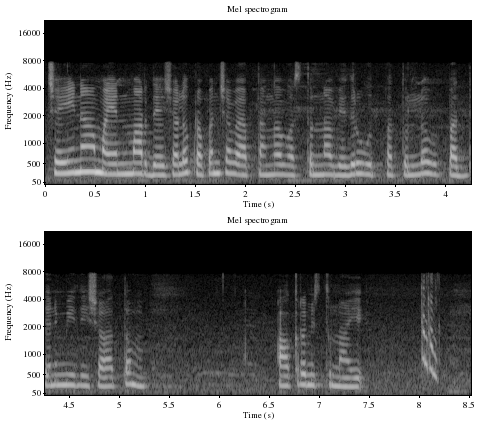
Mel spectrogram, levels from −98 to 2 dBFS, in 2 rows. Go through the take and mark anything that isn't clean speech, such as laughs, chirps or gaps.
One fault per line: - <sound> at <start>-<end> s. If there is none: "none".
- chirp at 8.0-8.2 s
